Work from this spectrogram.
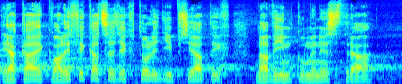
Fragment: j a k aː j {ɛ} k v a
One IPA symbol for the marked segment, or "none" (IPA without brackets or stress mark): ɛ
